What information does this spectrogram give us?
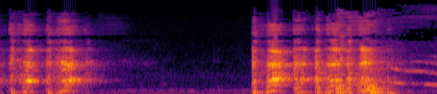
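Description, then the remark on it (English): A voice imitates a child's rhythmic coughing: two quick coughs, a short pause, then a longer run of rhythmic coughs in a steady beat, fairly loud. “It's like when we were at Chili's the other night and the kid kept coughing.”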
